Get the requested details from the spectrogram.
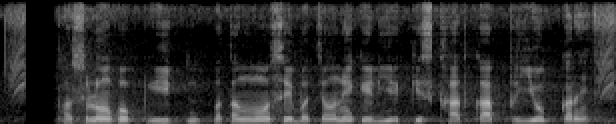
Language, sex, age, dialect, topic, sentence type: Hindi, male, 31-35, Kanauji Braj Bhasha, agriculture, question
